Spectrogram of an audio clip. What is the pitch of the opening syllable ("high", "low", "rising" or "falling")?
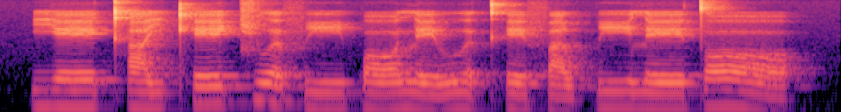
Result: low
